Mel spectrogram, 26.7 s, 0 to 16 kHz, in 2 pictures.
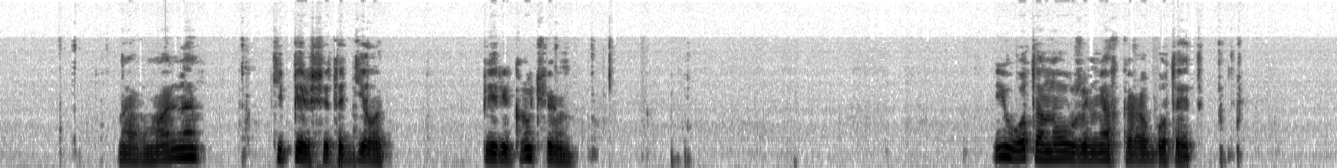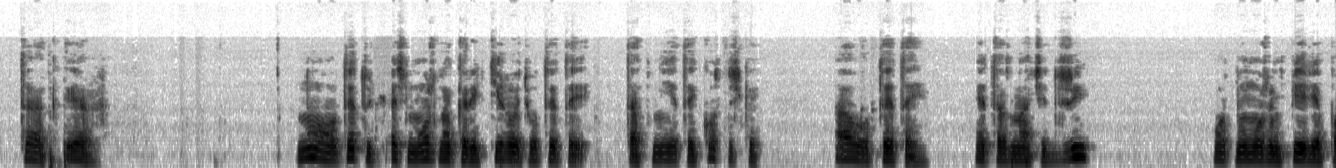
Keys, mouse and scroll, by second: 1.0 middle click, 3.3 r, 5.8 middle click, 6.6 r, 12.1 KP_1, 13.8 r, 15.5 middle click, 16.9 click, 18.2 r, 21.8 click, 23.4 g.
